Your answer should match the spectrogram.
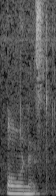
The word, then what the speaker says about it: honest: take one word honest in this word honest h is silent here it is not harnessed it is honest so the word begins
